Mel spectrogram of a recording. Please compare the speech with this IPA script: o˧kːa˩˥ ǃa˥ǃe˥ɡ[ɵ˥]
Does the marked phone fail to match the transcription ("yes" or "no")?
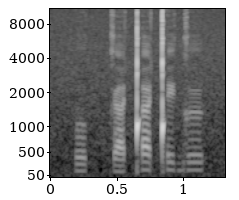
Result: no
